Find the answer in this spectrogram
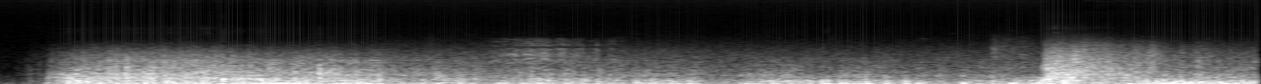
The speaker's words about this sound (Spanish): Las primeras gotas de lluvia anunciaban la tormenta.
